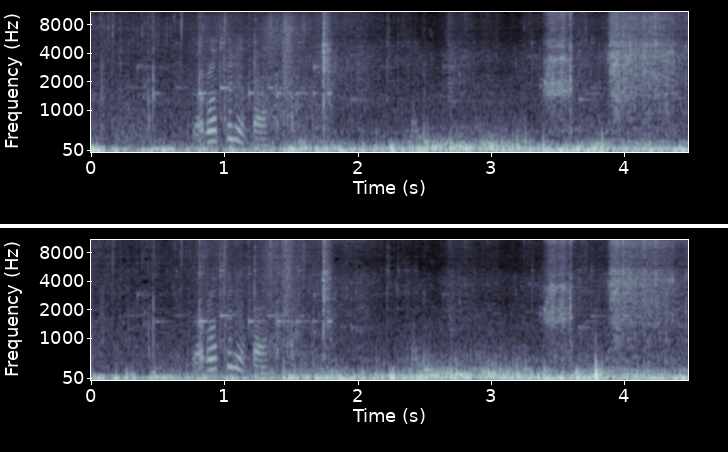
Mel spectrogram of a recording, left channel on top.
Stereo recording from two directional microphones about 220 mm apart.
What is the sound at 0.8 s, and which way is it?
Speech, 55° left (ahead or behind).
